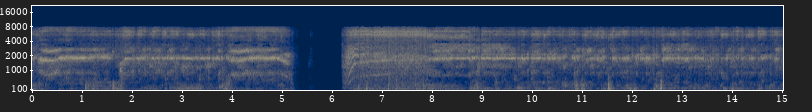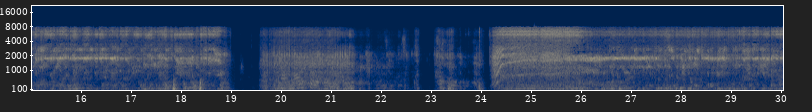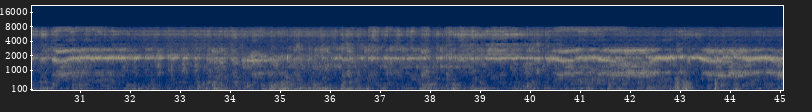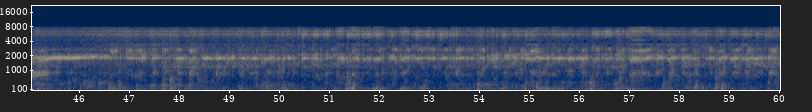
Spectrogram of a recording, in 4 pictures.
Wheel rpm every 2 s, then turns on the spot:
230, 230, 130, 180, 230, 230, 230, 230, 240, 100, 20, 20, 170, 230, 230, 230, 230, 230, 230, 230, 220, 220, 220, 230, 230, 230, 230, 230, 230, 230.
18-22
